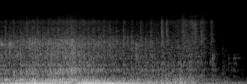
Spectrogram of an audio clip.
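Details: Mitsubishi L300 diesel running after a starter motor repair: deep, steady diesel rumble with an even beat and no knocks or grinding, fading toward the end; the engine starts and runs normally.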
